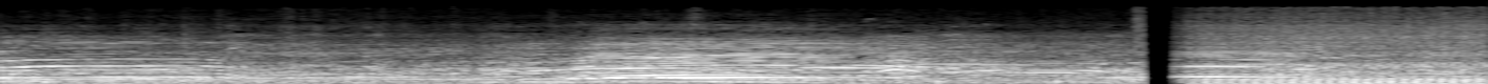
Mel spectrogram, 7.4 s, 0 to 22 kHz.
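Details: Several drawn-out moos from cattle at Dhaka's largest weekly cattle market, Bangladesh, 24 September 2022, the loudest swelling midway and arching in pitch, with traffic, motorcycle engines and people bargaining over prices in Bengali.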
